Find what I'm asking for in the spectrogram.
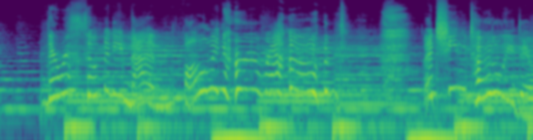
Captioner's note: laughing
